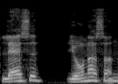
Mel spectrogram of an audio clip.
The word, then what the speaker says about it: Lasse Jonasson: I'm I'm used to people not being very crisp on this Danish pronunciation. Lasse Jönsson is the way I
